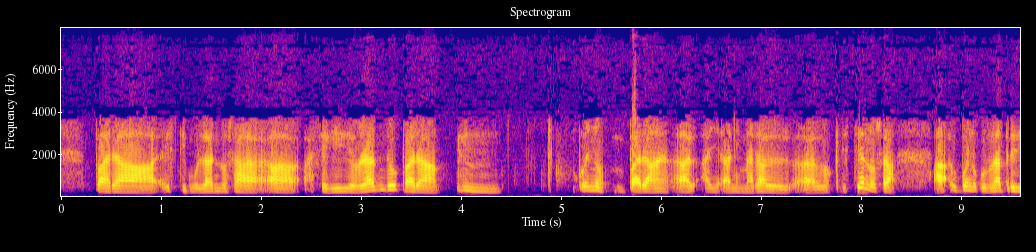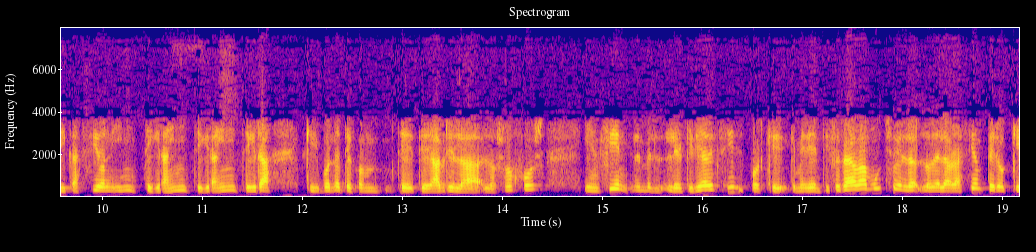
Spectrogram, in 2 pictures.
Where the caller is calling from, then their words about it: Albacete, Castilla-La Mancha, Spain; de Albacete.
